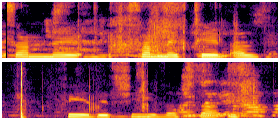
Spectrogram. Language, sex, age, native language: Icelandic, female, 9, Icelandic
